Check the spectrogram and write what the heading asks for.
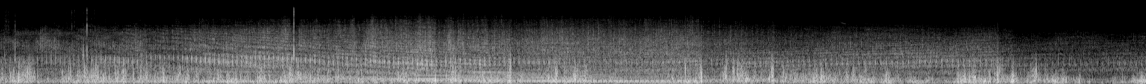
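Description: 1966 Cessna 172G Skyhawk's six-cylinder Continental O-300 engine and propeller at climb power just after take-off, passing close by. The pitch drops as it goes past, about halfway through, and the sound eases as it climbs away near the end.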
